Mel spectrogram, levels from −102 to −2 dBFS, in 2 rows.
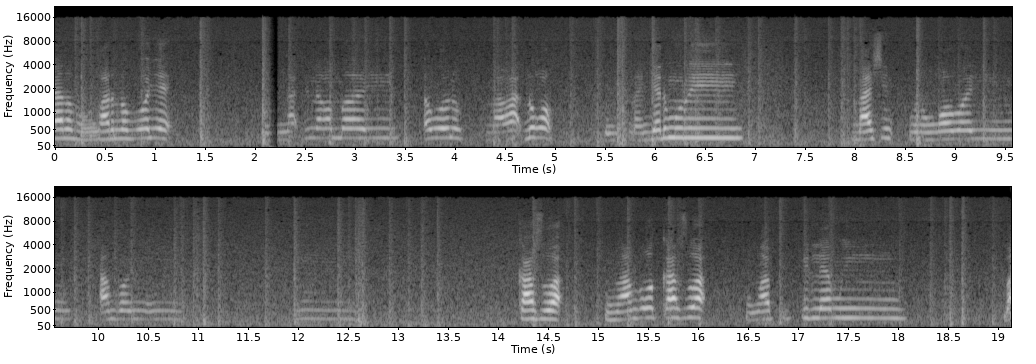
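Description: At 2.15 s, a burst of packet loss hits. The last sound is held and faded for 74 ms. Then 80 ms of speech is skipped.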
